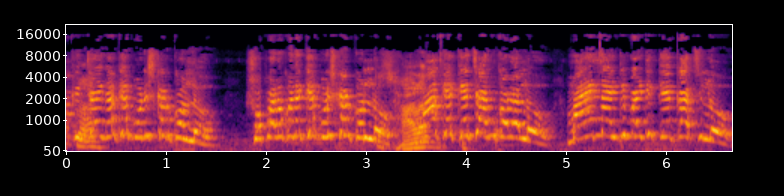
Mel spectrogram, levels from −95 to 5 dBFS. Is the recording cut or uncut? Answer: uncut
